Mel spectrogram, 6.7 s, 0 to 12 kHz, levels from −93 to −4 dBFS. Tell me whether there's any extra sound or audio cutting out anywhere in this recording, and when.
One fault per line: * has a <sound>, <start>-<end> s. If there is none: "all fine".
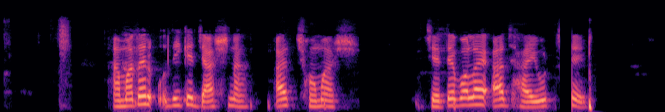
* has a dropout, 5.6-5.7 s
